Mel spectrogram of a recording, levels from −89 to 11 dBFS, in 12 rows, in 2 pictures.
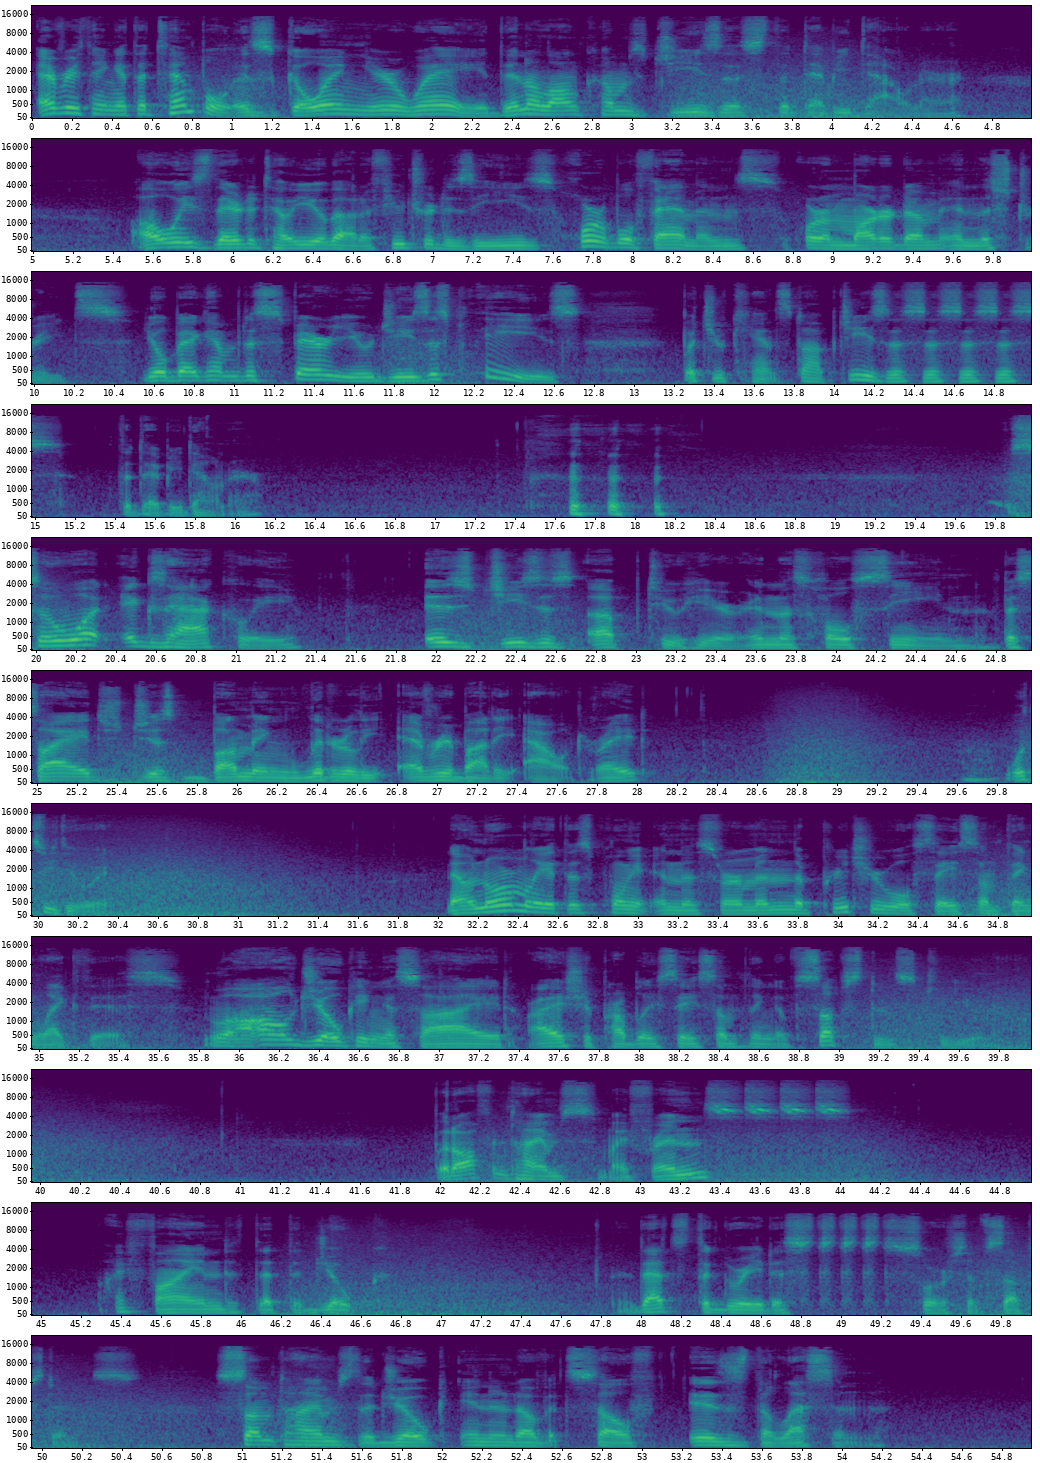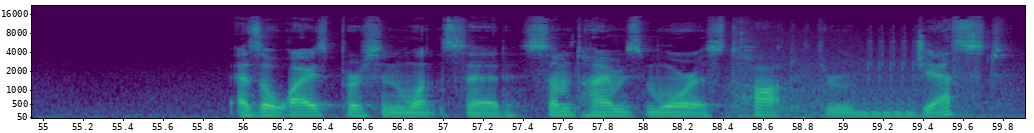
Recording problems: wind noise on the microphone; occasional gusts; 20 dB below the speech
audio stuttering; 4 times, first at 14 s

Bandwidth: 14.5 kHz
